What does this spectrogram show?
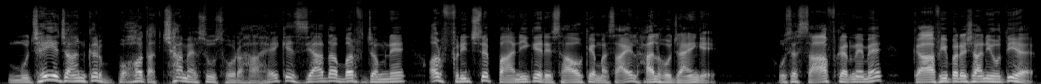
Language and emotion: Urdu, happy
